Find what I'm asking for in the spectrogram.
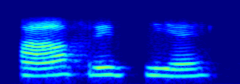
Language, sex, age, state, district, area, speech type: Hindi, female, 45-60, Uttar Pradesh, Mau, urban, conversation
